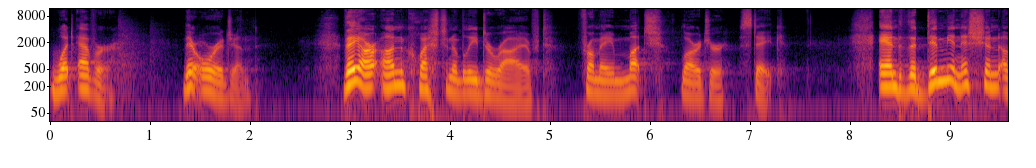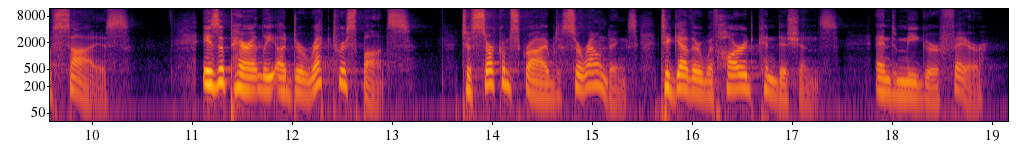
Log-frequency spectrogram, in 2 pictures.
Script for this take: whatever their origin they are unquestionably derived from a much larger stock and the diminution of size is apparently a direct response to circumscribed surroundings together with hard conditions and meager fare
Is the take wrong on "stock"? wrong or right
wrong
